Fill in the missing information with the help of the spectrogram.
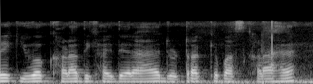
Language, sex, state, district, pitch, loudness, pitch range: Hindi, male, Jharkhand, Garhwa, 135 Hz, -17 LUFS, 130-140 Hz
